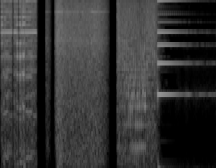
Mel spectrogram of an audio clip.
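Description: Logo sting sound effect: three bursts of static-like hiss that cut off abruptly, then a bright ping near the end that rings on and fades.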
